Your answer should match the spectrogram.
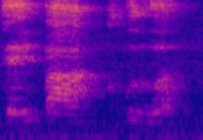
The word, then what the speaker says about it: debacle: The word Lewis is using here, debacle, pronounced débâcle, refers to a sudden and complete failure or collapse.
